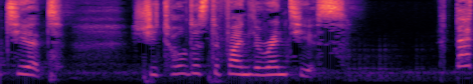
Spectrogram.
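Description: A young boy answers softly.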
